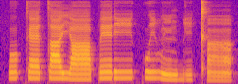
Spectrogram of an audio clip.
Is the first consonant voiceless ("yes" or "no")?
yes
